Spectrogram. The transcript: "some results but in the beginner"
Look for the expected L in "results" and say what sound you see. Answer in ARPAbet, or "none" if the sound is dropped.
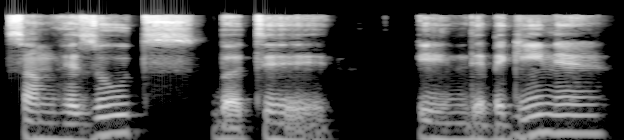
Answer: none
